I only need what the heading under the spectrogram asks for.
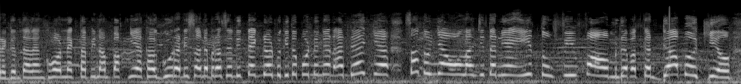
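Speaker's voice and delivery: loud, high play-by-play call; excited commentary. Real, not acted. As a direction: hype up the team fight. Play-by-play of a team fight.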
